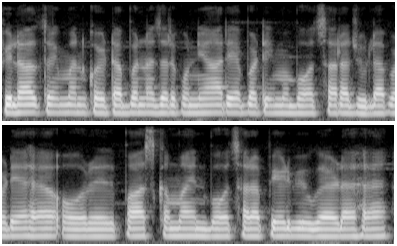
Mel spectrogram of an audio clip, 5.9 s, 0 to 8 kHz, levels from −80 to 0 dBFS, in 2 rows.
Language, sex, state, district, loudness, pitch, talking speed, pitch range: Rajasthani, male, Rajasthan, Churu, -15 LUFS, 140 Hz, 295 wpm, 135-145 Hz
